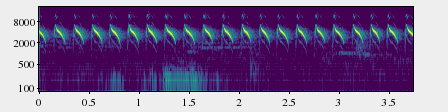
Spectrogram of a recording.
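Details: Rapid 'tembakan' (shooting) variation of a Javan sunbird: a loud, rhythmic string of about twenty piercing, descending notes delivered at an even pace. A brief low rumble comes midway.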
